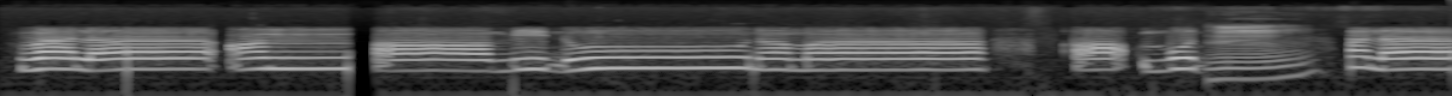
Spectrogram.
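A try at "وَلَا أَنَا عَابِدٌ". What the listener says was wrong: انا نون کو نہیں کھینچیں گے، ولا انا عابد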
